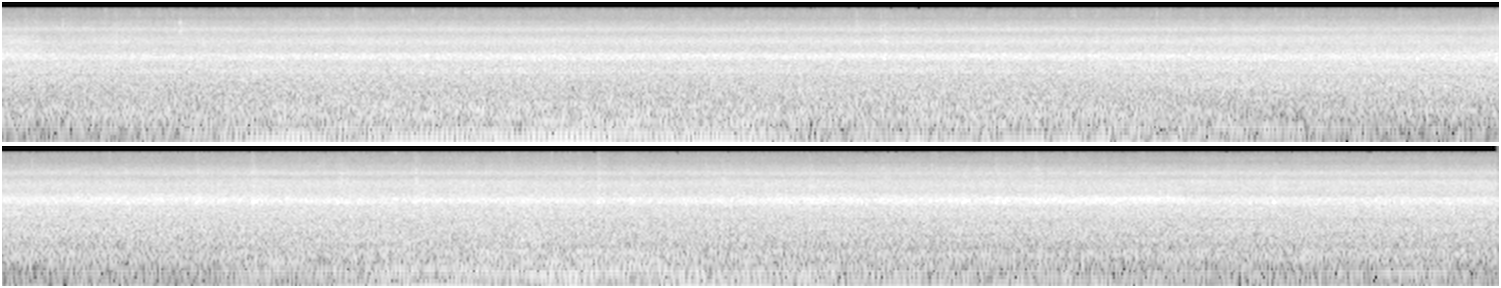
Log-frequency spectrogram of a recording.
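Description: Heavy rain pouring down in a steady hiss onto tiled paving and thick garden foliage.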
